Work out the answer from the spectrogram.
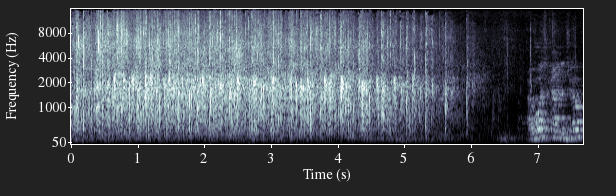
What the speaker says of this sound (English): How about a round of applause for the kids?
